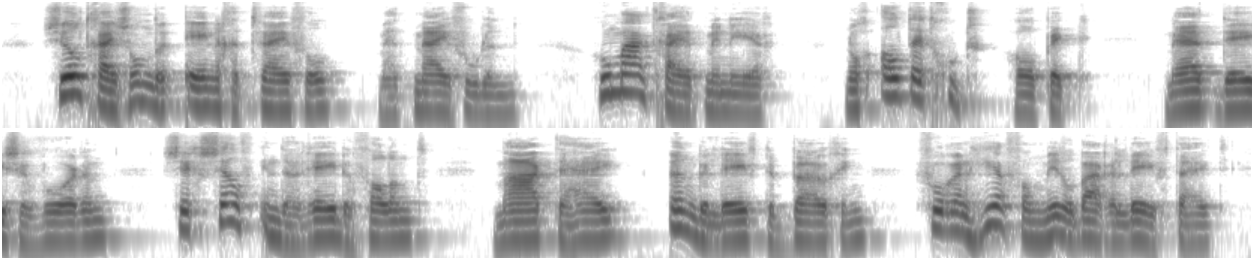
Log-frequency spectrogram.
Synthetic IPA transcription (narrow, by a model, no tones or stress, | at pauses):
z̥ɵlˠtχɛjzɔndərejnəχətʋɛjfəlˠ | mɛtmɛjvulən | humaːk̚tχɛjɦətmənɪːɹ | nɔχɑlˠtɛjtχut | howpɪk | mɛt̚dejzəʋʊːɹdən | z̥ɪχsɛlˠfɪndərejdəvɑlənt | maːk̚təɦɛj | ənbəlejvdəbœɥχɪŋ | v̥ʊːrənɦɪːɹvɑnmɪdəlˠbaːrəlejftɛjt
